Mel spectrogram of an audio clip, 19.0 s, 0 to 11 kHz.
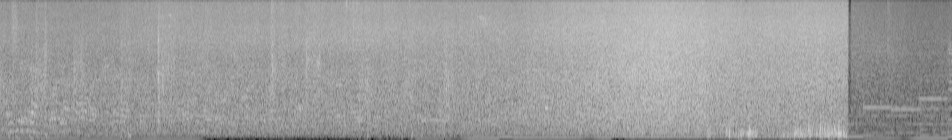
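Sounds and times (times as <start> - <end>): background music: 0.0 - 4.5, 8.1 - 19.0
wind buffeting microphone: 0.0 - 17.0.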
